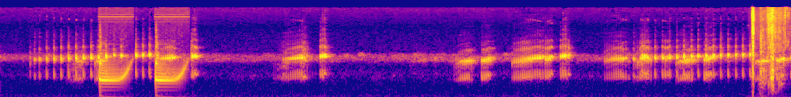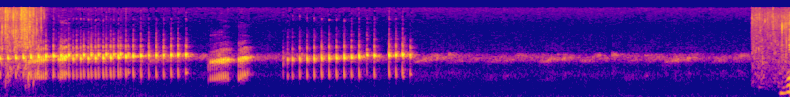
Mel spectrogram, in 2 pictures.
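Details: Toad croaks in short, rough, pulsed bursts of one to two seconds, irregularly spaced and varying in length, with a few sharp clicks and a loud crackling noise midway.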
